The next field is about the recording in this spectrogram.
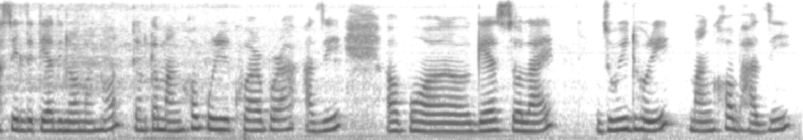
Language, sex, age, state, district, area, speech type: Assamese, female, 18-30, Assam, Lakhimpur, rural, spontaneous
